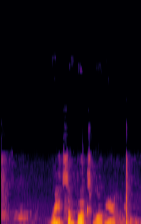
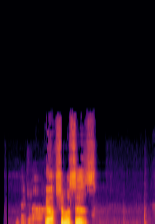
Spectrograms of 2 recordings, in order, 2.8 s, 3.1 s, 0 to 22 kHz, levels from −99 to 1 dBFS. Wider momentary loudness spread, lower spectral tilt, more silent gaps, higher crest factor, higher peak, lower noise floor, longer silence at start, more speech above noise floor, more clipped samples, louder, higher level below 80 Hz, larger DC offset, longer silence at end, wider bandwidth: first, 25 LU vs 19 LU; first, -6.5 dB/octave vs -5 dB/octave; neither; about the same, 22 dB vs 20 dB; second, -8 dBFS vs -2 dBFS; about the same, -60 dBFS vs -58 dBFS; second, 0.05 s vs 0.4 s; second, 32 dB vs 40 dB; neither; second, -29 LUFS vs -17 LUFS; first, -58 dBFS vs -66 dBFS; neither; second, 0.05 s vs 0.2 s; second, 7.2 kHz vs 11 kHz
